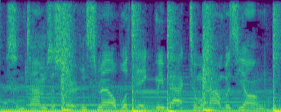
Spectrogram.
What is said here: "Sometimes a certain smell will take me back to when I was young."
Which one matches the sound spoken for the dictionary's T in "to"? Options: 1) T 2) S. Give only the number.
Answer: 1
